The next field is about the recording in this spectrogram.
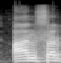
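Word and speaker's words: answer: आवाज़ नहीं निकलेगा तो इसको क्या पढ़ते हैं आंसर पढ़ते हैं क्या पढ़ते हैं तो आंसर पढ़ते हैं ये व साइलेंट हो जाता है क्या बोला तो एस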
